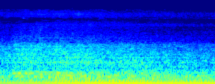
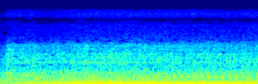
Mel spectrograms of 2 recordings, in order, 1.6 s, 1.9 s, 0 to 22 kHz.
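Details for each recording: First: 2011 Scion tC manual transmission, idling with clutch pressed in: steady low idle rumble, no whir or rattle from gearbox; runs fine, contrasting input shaft bearing noise heard with clutch out in neutral. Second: 2011 Scion tC manual transmission, clutch out in neutral: steady low drone with faint whirr, silent with clutch in or in gear; worn transmission input shaft bearing, not the release bearing.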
